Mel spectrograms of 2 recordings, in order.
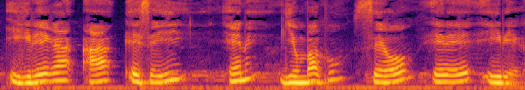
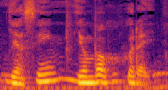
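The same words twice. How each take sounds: First: Each letter spelled out slowly; letter by letter, slow and clear; spelling it out. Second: Said in the usual way. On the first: Shown as a demonstration. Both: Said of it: "Deletréalo".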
